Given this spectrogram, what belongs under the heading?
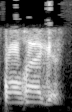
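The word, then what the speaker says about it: Paul Haggis: Academy Award uh winner Paul uh hains as powerful and often chilling eye opener hope I'm pronouncing that Paul haggus I think I'm pronouncing that right uh Mr Miller it is it's Paul haggus fantastic uh listen so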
